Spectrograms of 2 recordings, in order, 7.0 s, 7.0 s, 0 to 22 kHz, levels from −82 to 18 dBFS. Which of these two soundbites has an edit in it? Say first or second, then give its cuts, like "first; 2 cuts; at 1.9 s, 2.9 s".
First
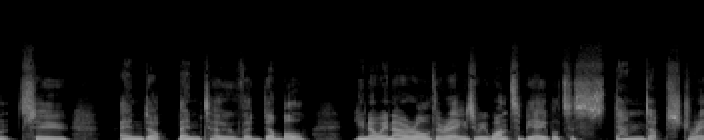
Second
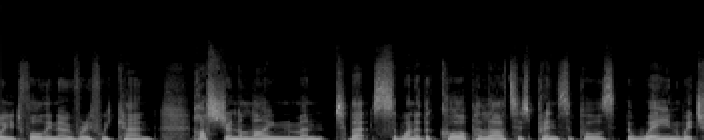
second; 2 cuts; at 3.5 s, 6.1 s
